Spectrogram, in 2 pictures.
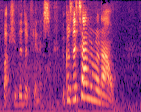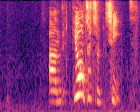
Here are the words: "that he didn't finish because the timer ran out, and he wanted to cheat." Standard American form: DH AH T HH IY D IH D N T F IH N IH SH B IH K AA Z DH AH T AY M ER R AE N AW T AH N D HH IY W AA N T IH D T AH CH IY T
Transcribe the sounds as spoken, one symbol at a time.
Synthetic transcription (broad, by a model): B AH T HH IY D IH D N T F IH N IH SH B IH K AA Z DH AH T AY M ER R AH N AW T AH N HH IY W AA N T IH D T AH CH IY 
